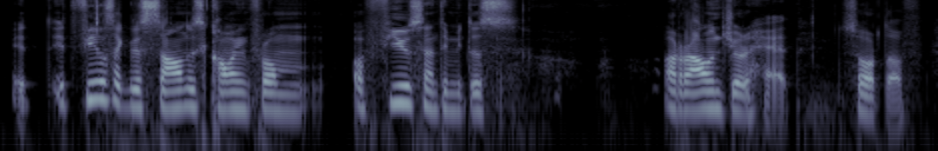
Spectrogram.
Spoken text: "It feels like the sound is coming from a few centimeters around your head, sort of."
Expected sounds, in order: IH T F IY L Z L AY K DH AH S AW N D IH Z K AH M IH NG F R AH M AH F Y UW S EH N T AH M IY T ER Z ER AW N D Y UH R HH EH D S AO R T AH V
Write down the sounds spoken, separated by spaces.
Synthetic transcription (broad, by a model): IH T F IY L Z L AY K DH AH S AW N D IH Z K AH M IH NG F R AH M AH F Y UW S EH N T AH M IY T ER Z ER AW N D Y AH R HH EH D S AO R T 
